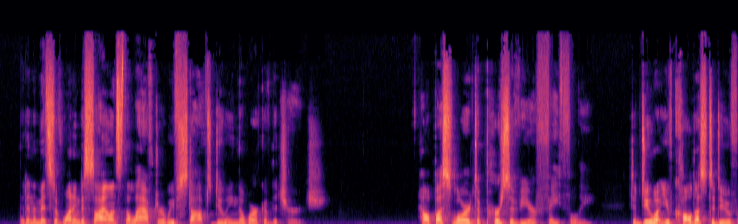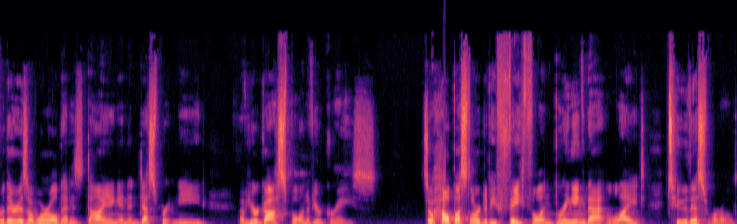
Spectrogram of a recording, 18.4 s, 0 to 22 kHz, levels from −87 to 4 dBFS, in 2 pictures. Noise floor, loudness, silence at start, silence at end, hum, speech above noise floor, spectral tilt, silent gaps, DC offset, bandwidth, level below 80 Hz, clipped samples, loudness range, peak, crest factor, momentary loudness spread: -68 dBFS; -19 LUFS; 0.25 s; 0 s; none; 48 dB; -3.5 dB/octave; none; under 0.1%; 19 kHz; -48 dBFS; under 0.1%; 4 LU; 0 dBFS; 20 dB; 16 LU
